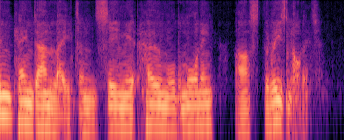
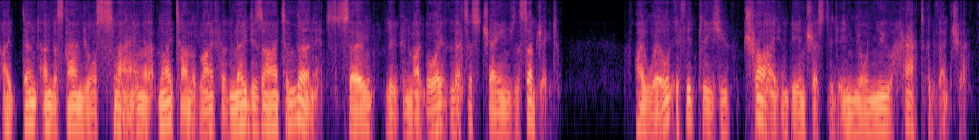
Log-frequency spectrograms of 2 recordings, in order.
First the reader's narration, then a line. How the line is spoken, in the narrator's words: said quietly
